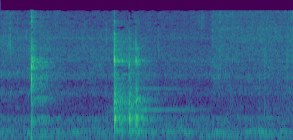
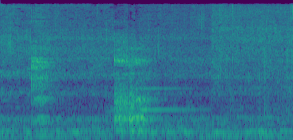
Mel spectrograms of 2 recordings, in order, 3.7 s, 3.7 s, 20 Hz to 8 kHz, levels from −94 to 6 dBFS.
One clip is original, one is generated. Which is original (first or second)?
second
